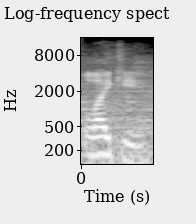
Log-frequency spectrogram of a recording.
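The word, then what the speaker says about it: lychee: Okay, just FYI, right before we get into this little drink thing, you pronounce it likey, not leche.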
